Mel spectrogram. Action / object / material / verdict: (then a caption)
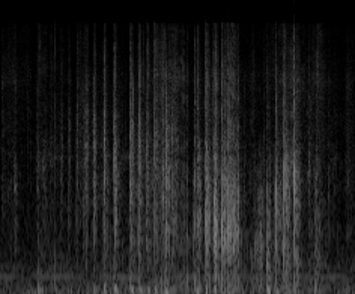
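scrape / glossy paper magazine pages / paper / none. An open glossy paper magazine is held in the air while its pages are pinched and flipped quickly by a hand with long nails. A rapid series of crisp, bright rustling page turns rises in intensity toward the middle, then eases off.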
